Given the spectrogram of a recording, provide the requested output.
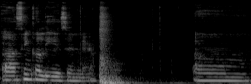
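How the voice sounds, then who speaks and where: A somewhat breathy voice with fairly even intonation carries audible room echo. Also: woman. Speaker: vlogger, mom. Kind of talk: casual vlog narration.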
